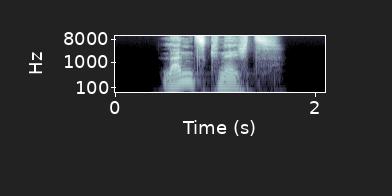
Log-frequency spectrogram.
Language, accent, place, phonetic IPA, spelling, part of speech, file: German, Germany, Berlin, [ˈlant͡sˌknɛçt͡s], Landsknechts, noun, De-Landsknechts.ogg
- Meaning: genitive singular of Landsknecht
